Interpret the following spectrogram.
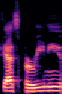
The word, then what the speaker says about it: Gasperini: an incredible coach and I think it's gasperini is how you say his last name yeah old school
